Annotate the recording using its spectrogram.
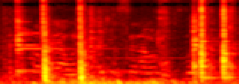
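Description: A few sharp knocks of a utensil against a large metal cooking pot, with faint talking behind.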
